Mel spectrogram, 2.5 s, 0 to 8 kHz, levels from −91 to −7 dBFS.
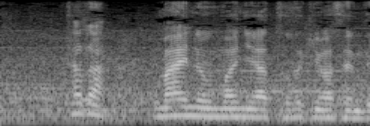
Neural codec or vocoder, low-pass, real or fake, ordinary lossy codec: none; none; real; none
